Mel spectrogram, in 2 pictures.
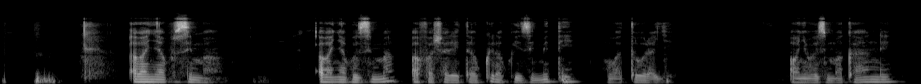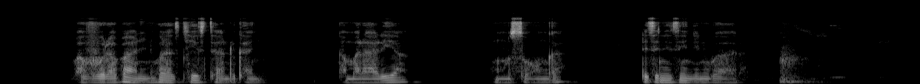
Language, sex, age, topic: Kinyarwanda, male, 18-24, health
